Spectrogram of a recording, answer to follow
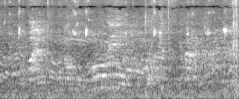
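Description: Spectators talking close by during a basketball game, with a basketball bouncing on the outdoor court.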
